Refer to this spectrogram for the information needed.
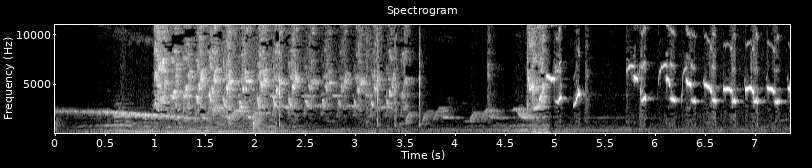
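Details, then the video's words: Competition-style white-rumped shama song with fill-in mimicry: a long descending whistle under harsh, dense chattering, then a squeaky burst and a closing string of quick looping high notes. "25 Tembakan Murai Batu Isian Sadis Dan Mewah Yang Disukai Juri"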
